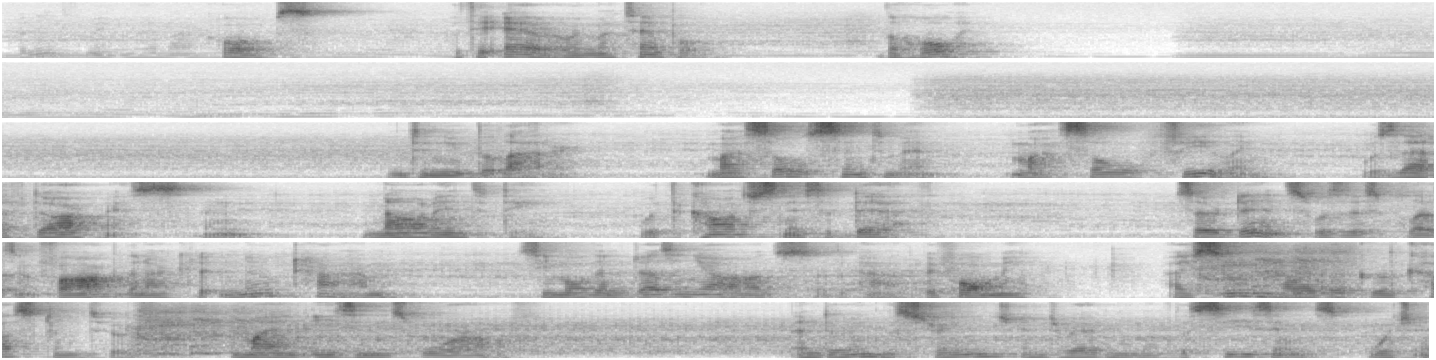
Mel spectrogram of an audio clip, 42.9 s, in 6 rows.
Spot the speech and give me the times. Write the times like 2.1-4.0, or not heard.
0.1-4.8, 16.2-26.1, 27.4-30.6, 31.2-33.8, 34.5-38.5, 39.8-42.8.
